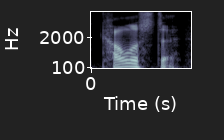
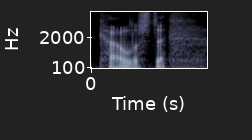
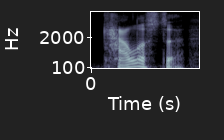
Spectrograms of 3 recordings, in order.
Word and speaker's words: Collister: Rob Collister's name as Collister? Always been curious. Because it is Collister, I suppose. I'm curious as to why people pronounce it as Callister, because it's always been Collister.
